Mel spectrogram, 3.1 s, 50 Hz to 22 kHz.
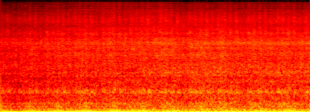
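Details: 1967 Mercury F250 drag truck V8 after cap and plug wires refitted, timing about 9 degrees with vacuum advance disconnected; deep, steady burble with even firing beat, no knocks or misses; healthy idle.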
